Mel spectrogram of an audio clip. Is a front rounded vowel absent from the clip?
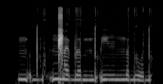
yes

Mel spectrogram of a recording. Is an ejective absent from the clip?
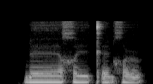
no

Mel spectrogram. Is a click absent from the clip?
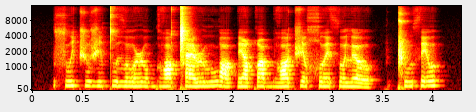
no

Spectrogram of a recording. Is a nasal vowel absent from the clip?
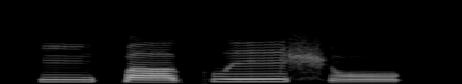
no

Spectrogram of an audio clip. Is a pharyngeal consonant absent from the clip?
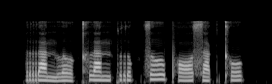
yes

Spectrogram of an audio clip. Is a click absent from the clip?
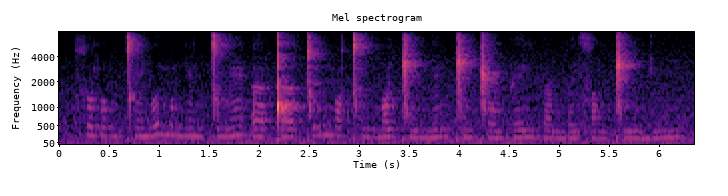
no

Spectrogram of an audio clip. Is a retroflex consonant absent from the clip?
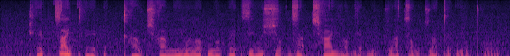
yes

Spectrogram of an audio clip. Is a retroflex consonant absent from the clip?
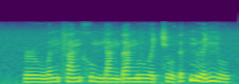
yes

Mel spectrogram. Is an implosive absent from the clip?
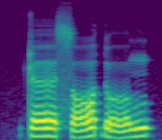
no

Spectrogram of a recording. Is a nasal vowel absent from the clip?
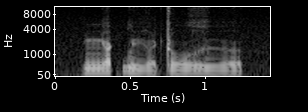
yes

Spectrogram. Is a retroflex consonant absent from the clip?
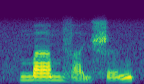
no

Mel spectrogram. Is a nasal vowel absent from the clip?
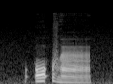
no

